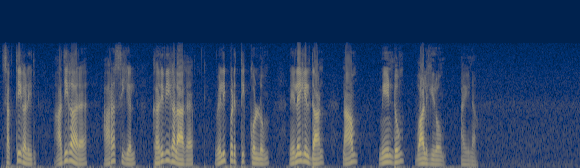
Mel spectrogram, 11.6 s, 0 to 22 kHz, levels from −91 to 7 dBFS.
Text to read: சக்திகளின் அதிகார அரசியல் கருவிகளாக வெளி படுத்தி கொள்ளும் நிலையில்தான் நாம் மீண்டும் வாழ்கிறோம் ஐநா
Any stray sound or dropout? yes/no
no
